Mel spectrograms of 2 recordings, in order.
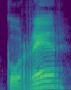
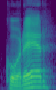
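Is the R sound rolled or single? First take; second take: rolled; single. First: The double R is rolled with a trill. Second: The double R is a single tap. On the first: "that rolling R sound" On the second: "pronounce the double R as a single R"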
